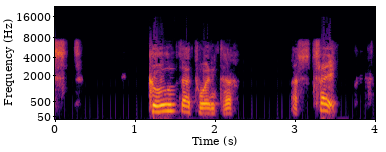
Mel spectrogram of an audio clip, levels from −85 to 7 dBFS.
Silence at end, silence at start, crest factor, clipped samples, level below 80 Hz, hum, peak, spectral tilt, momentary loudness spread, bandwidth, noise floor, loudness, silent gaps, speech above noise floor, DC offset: 0.5 s; 0 s; 14 dB; under 0.1%; -60 dBFS; none; -2 dBFS; -4 dB/octave; 17 LU; 8.6 kHz; -69 dBFS; -15 LUFS; none; 56 dB; under 0.1%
